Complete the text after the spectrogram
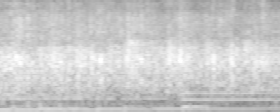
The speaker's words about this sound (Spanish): Hay unos ministros aquí que ven varón, y la iglesia va a darle un aplauso a Dios por ellos.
